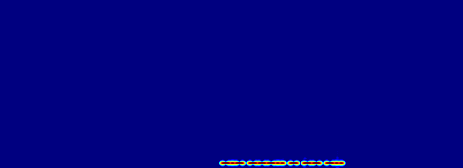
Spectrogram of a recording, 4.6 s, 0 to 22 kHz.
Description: Morse code, heard as a keyed tone, about 53 wpm, 700 Hz. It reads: K8TMD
